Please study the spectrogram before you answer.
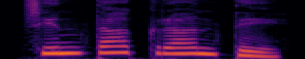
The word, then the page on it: ಚಿಂತಾಕ್ರಾಂತೆ: cintākrānte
